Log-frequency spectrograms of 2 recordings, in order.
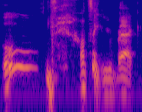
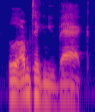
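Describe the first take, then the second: First: Whispered with a laugh. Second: Said in the usual way. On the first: Real, not acted. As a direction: breathe it out nostalgically. Whispered nostalgic repeat.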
